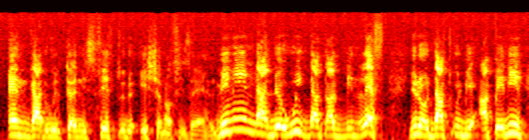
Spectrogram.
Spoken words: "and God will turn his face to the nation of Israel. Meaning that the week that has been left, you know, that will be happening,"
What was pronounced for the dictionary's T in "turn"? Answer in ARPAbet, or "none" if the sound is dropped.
T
